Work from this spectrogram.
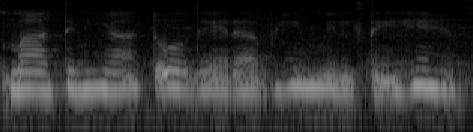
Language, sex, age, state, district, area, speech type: Urdu, female, 30-45, Delhi, Central Delhi, urban, spontaneous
